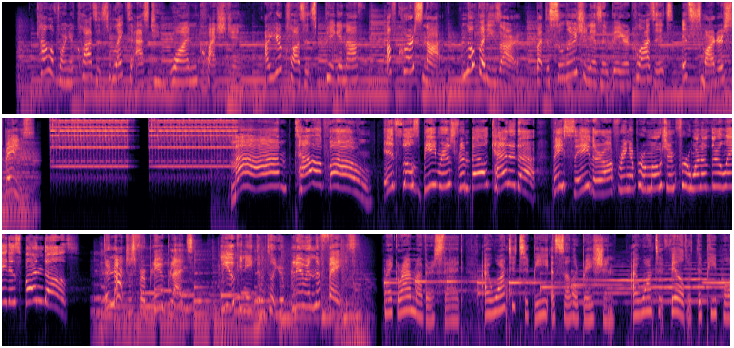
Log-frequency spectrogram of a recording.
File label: Kids Commercial; Voice Realm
